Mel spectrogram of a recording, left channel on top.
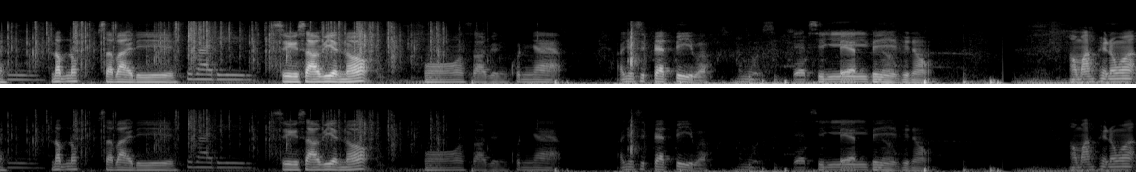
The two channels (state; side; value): quieter; right; 15.1 dB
